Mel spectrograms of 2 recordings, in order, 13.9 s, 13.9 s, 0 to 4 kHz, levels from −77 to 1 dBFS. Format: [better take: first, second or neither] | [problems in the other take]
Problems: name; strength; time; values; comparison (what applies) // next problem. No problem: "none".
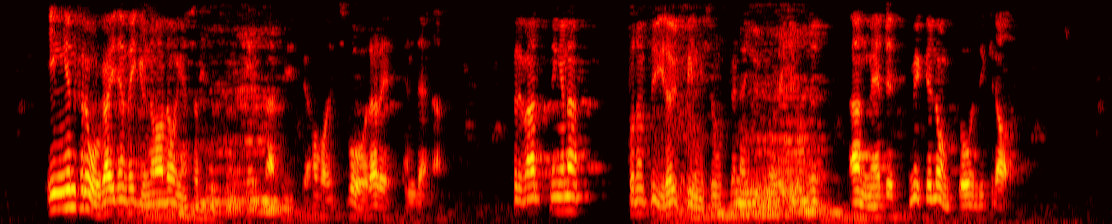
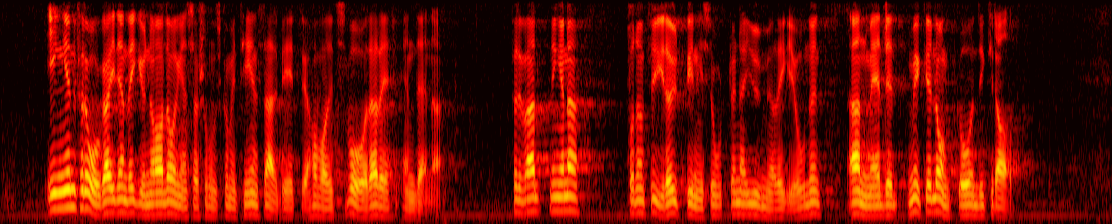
second | noise reduction (classical method WPE with log-MMSE)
